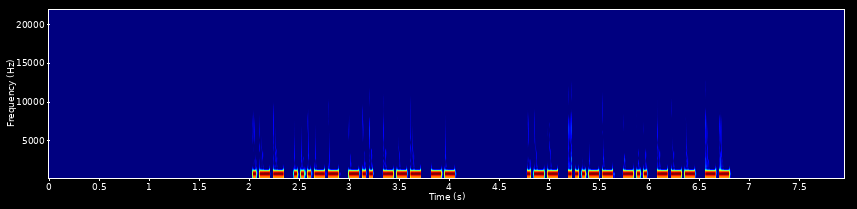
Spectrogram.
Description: Morse code, heard as a keyed tone, about 34 wpm, 700 Hz. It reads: W3DOM W3DOM
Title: USA Call Signs - 5 Characters - Repeated 2x - 35wpm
